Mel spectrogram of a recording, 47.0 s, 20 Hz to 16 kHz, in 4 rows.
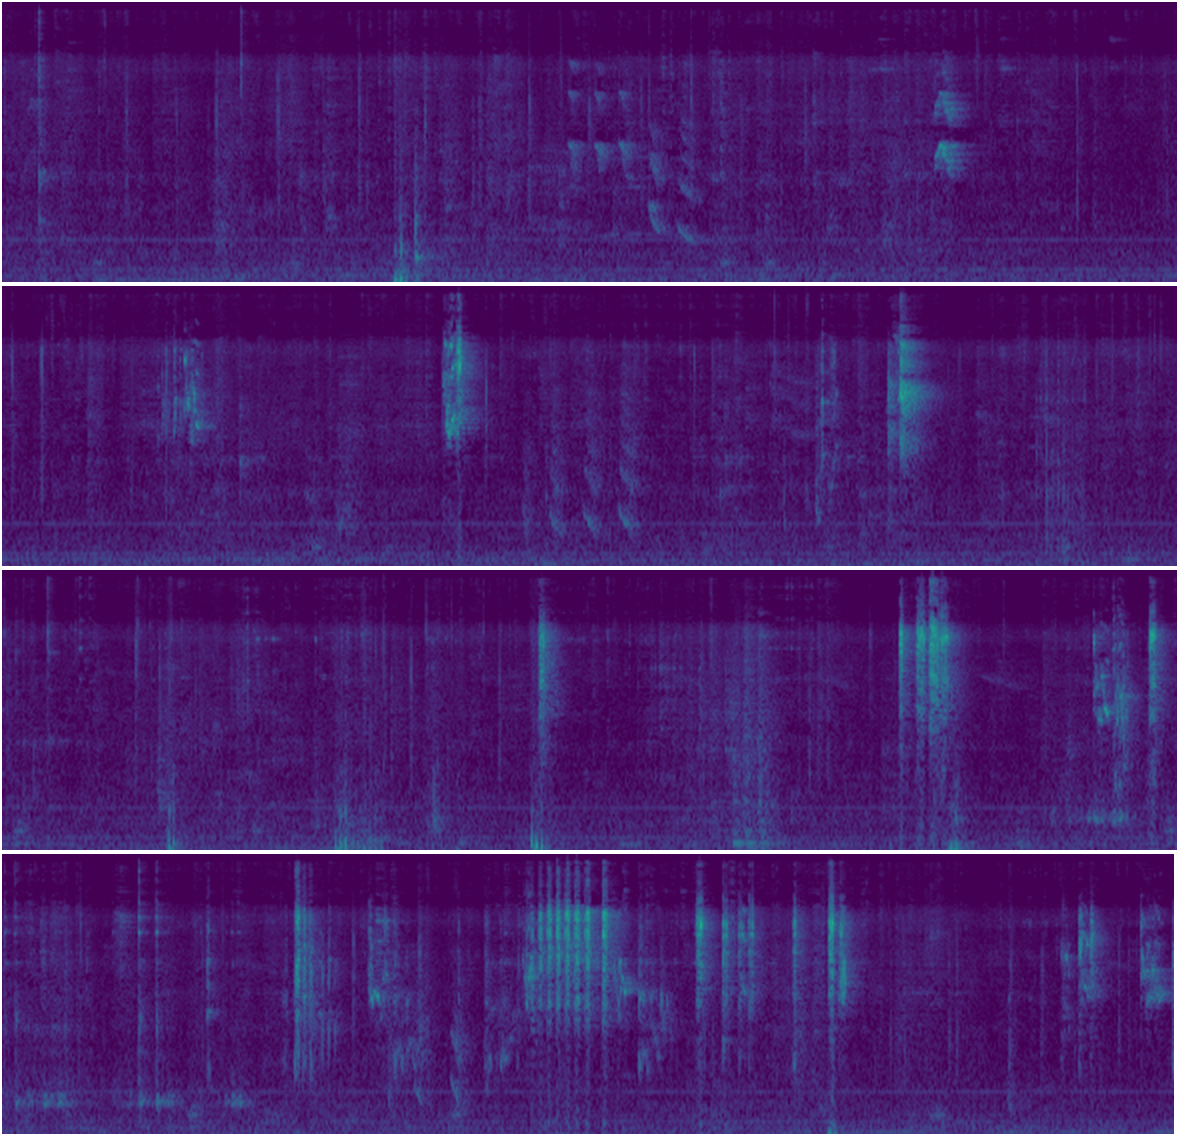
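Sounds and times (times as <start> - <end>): budgerigars chirping: 19.8 - 21.2.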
